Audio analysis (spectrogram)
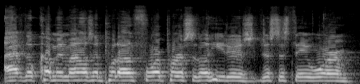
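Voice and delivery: high-voiced mock news interviewee; lady on the news. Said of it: "I seen the one lady on the news".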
